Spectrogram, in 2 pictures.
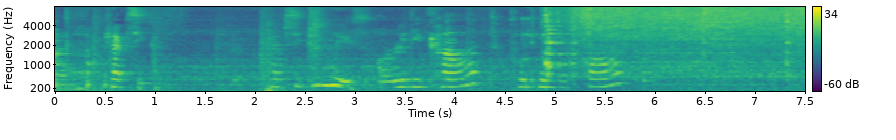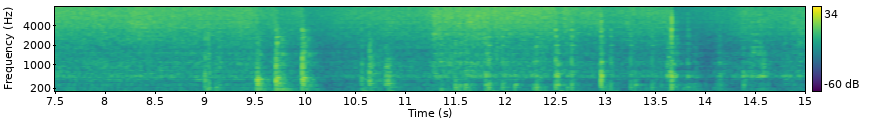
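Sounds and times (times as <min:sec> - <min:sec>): vegetables sizzling in a frying pan: 0:04.7 - 0:15.0.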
